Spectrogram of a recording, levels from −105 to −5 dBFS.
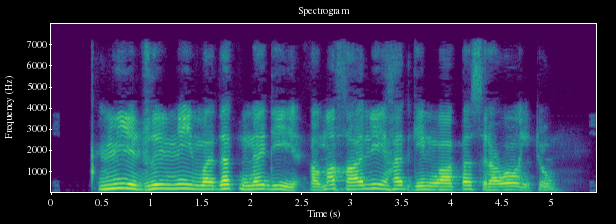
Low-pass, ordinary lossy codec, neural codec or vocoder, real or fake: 7.2 kHz; MP3, 64 kbps; codec, 24 kHz, 0.9 kbps, WavTokenizer, medium music audio release; fake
